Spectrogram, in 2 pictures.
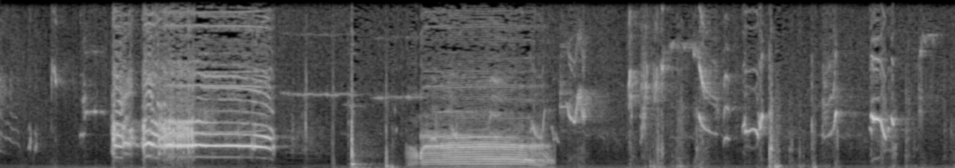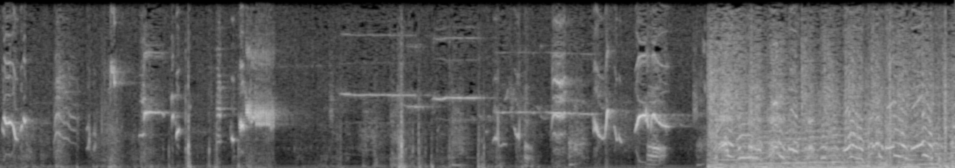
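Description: A rooster crows about a second in, then a cow moos once, followed by a run of short chicken clucks and squawks. Loud film music comes in near the end.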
